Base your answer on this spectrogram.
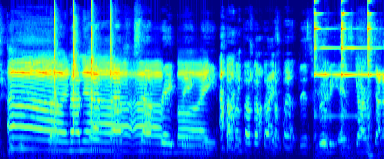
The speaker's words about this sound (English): Once we start singing …, we gotta get the bell to intervene.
